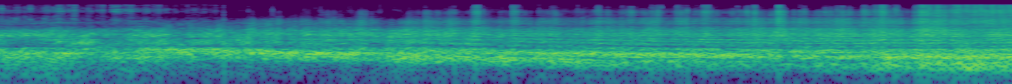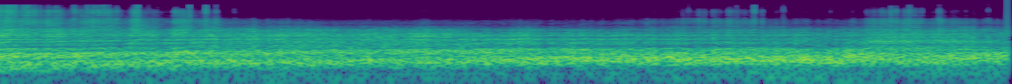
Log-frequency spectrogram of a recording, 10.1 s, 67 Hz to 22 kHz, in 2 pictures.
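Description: Lockheed Martin F-22 Raptor's twin Pratt & Whitney F119 turbofans in afterburner, a loud steady rush of jet noise. A rough crackle comes in over the middle seconds, and a swishing sweep in pitch runs through it as the jet passes.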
